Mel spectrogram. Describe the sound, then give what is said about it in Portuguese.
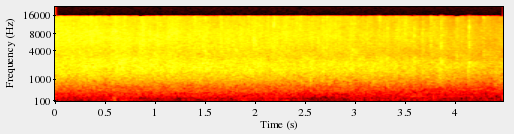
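An audience applauds the Lord in the name of Jesus, a dense, even wash of many hands clapping at full volume throughout, tapering only slightly at the very end, with no voices standing out. “Pode dar salva de palmas ao Senhor, em nome de Jesus.”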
